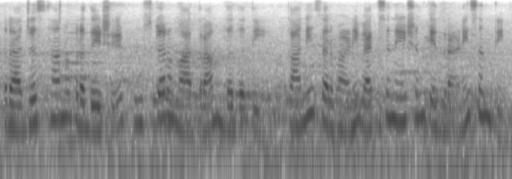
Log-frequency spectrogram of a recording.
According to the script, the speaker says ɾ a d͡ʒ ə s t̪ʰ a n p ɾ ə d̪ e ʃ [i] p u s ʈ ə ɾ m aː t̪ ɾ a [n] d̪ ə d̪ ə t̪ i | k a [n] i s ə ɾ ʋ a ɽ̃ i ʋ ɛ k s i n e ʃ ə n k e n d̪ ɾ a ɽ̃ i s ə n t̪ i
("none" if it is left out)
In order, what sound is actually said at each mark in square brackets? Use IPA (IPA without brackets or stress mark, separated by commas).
e, m, n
